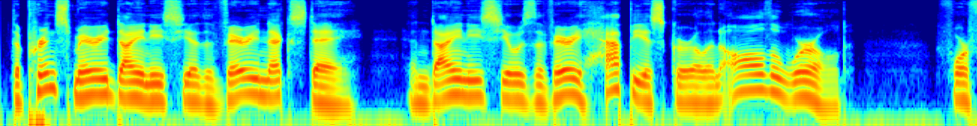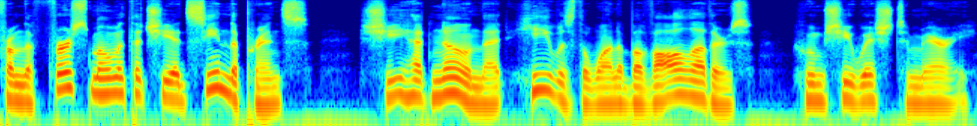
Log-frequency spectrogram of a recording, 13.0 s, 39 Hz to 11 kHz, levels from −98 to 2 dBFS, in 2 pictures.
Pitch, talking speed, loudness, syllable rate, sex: 135 Hz, 210 wpm, -20 LUFS, 5.5 syllables/s, male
